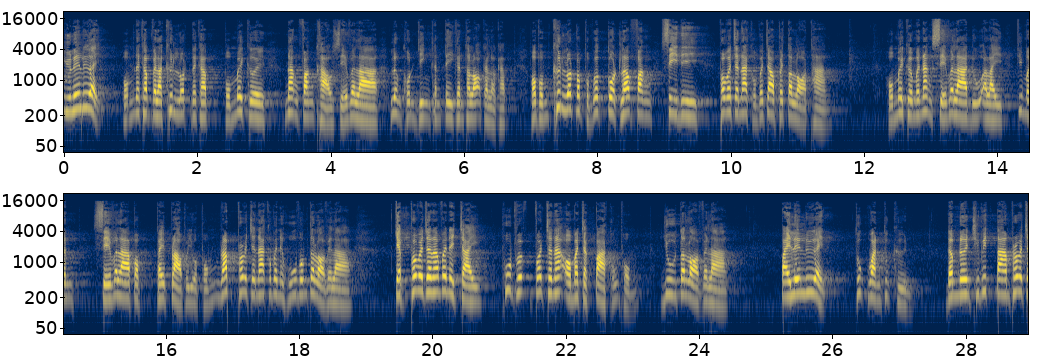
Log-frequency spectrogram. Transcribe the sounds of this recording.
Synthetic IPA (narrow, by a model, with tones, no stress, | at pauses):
ŋjuː˨lɯ˥˩jlɾɯ˥˩əj | pʰo˩˦mna˦˥kʰa˦˥p̚weː˧laː˧kʰɯ˥˩nlo˦˥t̪̚na˦˥kʰa˦˥pʰːo˩˦mːa˥˩jkʰɤː˧j | na˥˩ŋfa˧ŋkʰaː˨˩˦wsi˩˦weː˧laː˧ɾɯ˥˩əmkʰo˧nji˧ŋka˧nt̪iː˧ka˧nt̪ʰa˧lɔ˦˥ʔka˧nlɛː˨˩kʰp̚ | pʰːɔː˧pʰo˩˦mkʰɯ˥˩nlo˦˥t̪̚pʰɔ˦˥pʰo˩˦mkɔː˥˩ko˨˩t̪̚lɛː˦˥wfa˧ŋsiː˧diː˧pʰɾa˦˥wa˦˥t̚t͡ɕʰːa˧na˦˥kʰɔː˩˦ŋpʰɾa˧t͡ɕaː˥˩wpa˧jt̪a˧lɔː˨˩t̪ʰːaː˧ŋ | pʰo˩˦mːa˥˩jkʰɤː˧jmaː˧na˥˩ŋsi˨˩˦weː˧laː˧duː˧ʔa˧ɾa˧jt̪ʰiː˥˩ma˧n | si˩˦weː˧laː˧pʰɔ˨˧˩ | pa˧jplaː˨˩wpɾa˧joː˨˩t̪̚pʰo˩˦mɾa˦˥pʰːɾa˦˥wa˥˩t̚t͡ɕa˧na˦˥kʰaː˥˩pa˧jna˥˩jɦuː˨˦pʰo˩˦mt̪a˧lɔː˨˩t̪̚weː˧laː˧ | ke˨˩pʰːɾa˦˥wa˥˩t͡ɕa˧na˦˥wa˦˥jna˧˥jt͡ɕa˧j | pʰuː˥˩t̪̚ʰa˥a˦a˥t̪̚t͡ɕʰa˧na˦˥ʔɔː˨˩k̚maː˧t͡ɕaː˨˩k̚paː˨˩kʰːɔː˩˦ŋpʰo˩˦m | juː˨˩t̪a˧lɔː˨˩t̪̚weː˧laː˧ | pa˧jlɯ˥˩jɾɯ˥˩əj | t̪ʰu˦˥k̚wa˧nt̪ʰu˦˥kʰːɯː˧n | da˧mnɤː˧nt͡ɕʰiː˧wi˦˥t̪ːaː˧mpʰɾa˦˥˦a˥˩t͡ɕ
